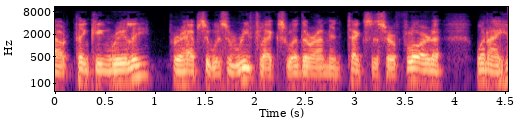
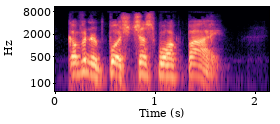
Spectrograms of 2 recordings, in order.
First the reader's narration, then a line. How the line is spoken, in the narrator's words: the kid yelled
